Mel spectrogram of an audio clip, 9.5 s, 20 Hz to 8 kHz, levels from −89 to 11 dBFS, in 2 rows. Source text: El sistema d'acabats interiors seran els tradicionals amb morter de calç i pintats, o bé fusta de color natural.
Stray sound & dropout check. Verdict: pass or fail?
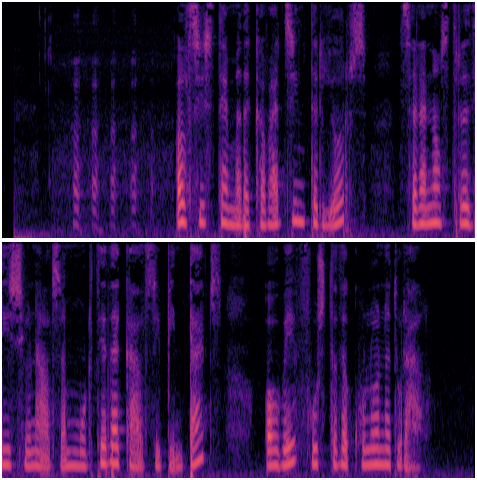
fail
